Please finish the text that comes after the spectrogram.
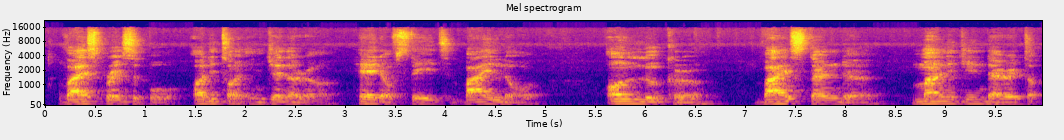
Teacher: All these words are noun and they are compound words. So the stress is put on the first syllable. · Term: noun compound words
